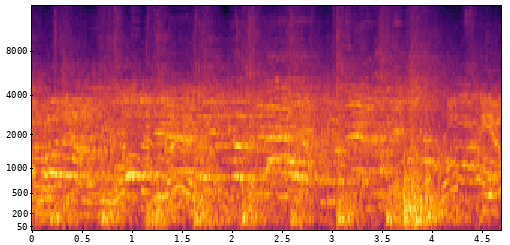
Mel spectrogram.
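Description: Wrestling arena crowd roars steadily in support of Billy the Kid, a dense continuous wall of cheering and shouting with occasional thuds, loud and close throughout.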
